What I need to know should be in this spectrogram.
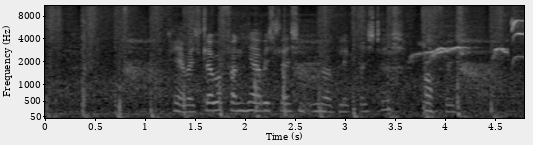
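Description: A woman talks calmly into a close microphone.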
